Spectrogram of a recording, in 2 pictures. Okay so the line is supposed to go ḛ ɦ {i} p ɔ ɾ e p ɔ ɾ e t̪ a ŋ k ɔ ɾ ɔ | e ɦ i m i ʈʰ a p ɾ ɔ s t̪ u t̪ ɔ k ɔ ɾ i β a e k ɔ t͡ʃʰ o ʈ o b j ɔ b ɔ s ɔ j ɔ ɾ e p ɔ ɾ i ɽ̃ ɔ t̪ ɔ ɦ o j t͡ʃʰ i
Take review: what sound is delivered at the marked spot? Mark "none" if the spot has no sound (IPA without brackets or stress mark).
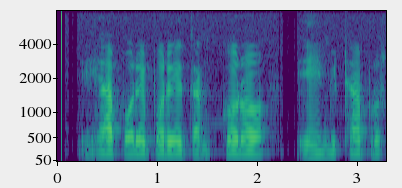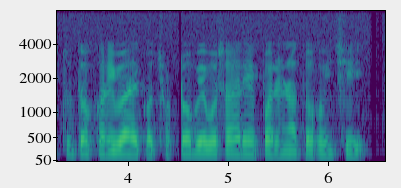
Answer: a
